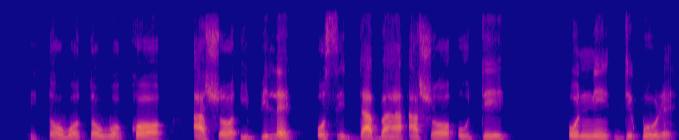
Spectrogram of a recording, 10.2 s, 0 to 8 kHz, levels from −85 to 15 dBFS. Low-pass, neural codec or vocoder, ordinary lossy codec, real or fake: 7.2 kHz; none; none; real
